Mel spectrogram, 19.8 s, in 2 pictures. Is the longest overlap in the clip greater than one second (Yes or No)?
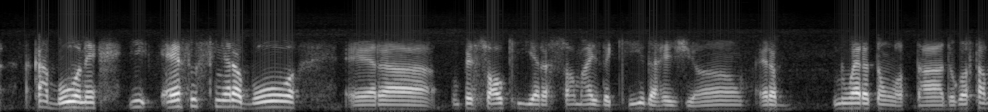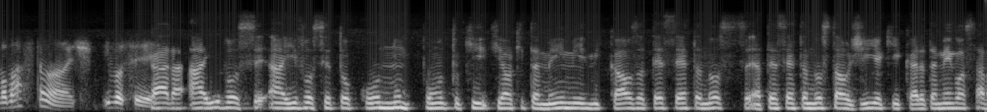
No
